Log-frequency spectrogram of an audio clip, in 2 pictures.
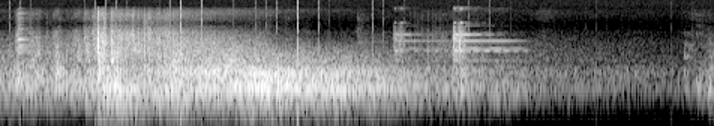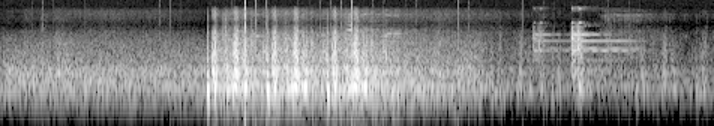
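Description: Shells explode with deep rumbling blasts.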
